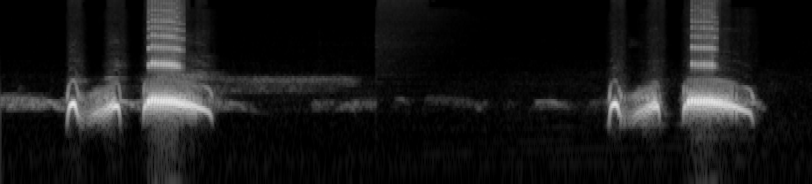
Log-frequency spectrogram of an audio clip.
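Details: Spotted dove coo phrase for luring and training decoy birds, given twice about four seconds apart: each a quick rising double note followed by a loud, drawn-out pulsing coo that falls away.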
